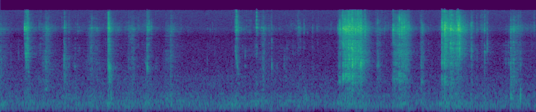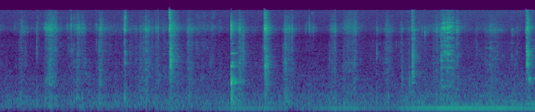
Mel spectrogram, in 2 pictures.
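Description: Close-up eating sounds: crunchy chewing of romaine lettuce and shredded-carrot salad, with scattered clicks of a spoon against plates.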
